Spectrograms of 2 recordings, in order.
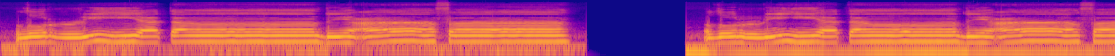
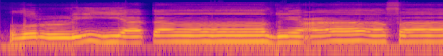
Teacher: Ketika kita baca tanwin, kita sudah merasakan huruf dha. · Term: ikhfa hakiki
